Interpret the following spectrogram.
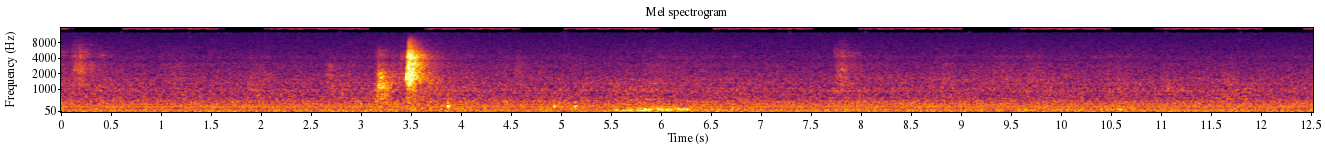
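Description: Quiet room tone of a council chamber with people standing still: steady low hum and hiss. A short sharp sound stands out about three and a half seconds in, with a couple of fainter small sounds later.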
